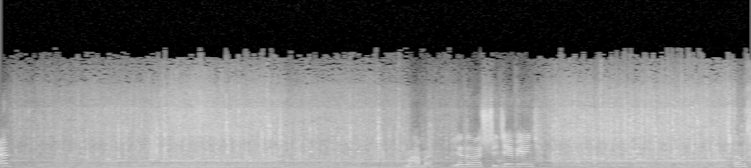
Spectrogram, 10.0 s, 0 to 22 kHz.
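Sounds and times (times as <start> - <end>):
harrow rattling: 0.0 - 10.0
tractor engine running under load: 0.0 - 10.0.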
